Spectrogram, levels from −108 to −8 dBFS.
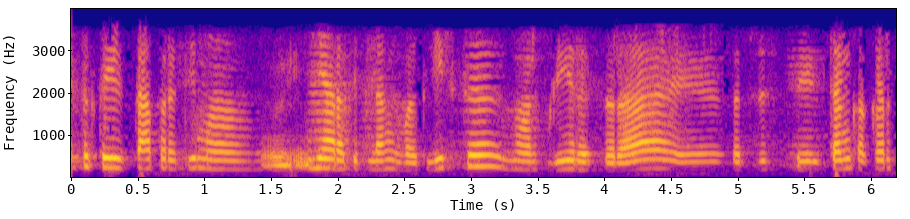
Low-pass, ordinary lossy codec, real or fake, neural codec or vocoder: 3.6 kHz; AAC, 16 kbps; real; none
